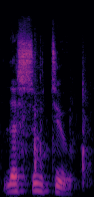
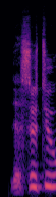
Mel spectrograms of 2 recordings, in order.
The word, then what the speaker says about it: Lesotho: Oh, by the way, this country is pronounced Lesotho. Lesotho. Okay. Lesotho or Lesotho.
